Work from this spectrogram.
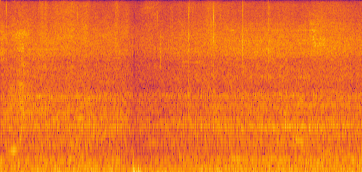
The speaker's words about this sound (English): So, there's a fire truck right behind us. Fire truck.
